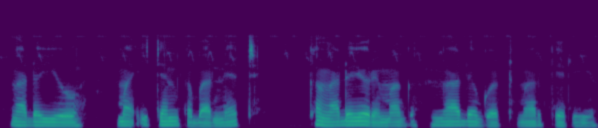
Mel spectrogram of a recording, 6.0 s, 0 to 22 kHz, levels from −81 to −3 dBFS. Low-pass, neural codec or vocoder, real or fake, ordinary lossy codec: 7.2 kHz; none; real; none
